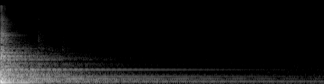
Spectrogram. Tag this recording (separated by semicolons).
Appliance; Bang; Boom; Door; Hit; Metal; Washing-Machine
